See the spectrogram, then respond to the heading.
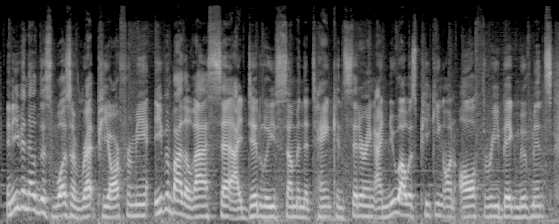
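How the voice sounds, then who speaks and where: A man's fairly high voice at a fairly quick pace, with ordinary pitch variation and music in the background. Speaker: fitness vlogger. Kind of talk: vlog narration. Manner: fast; casual.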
